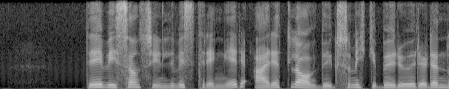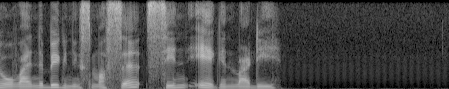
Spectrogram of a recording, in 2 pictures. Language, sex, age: Norwegian, female, 53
